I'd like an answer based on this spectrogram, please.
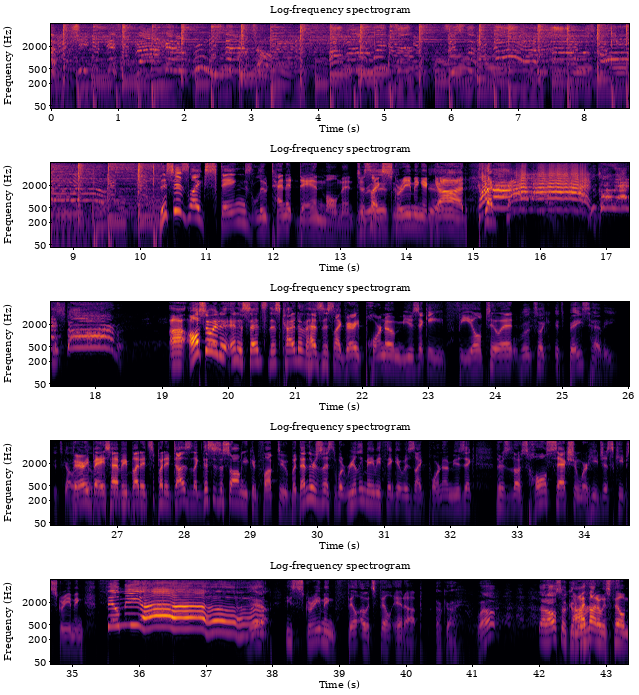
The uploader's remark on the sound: This episode was recorded live at Just For Laughs 42 in Toronto.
